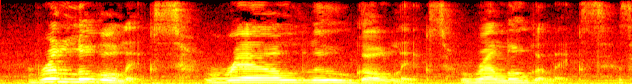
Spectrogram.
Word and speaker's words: relugolix: plus the first one all right relugolix relugolix relugolix is how it's pronounced all right it's used to treat advanced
